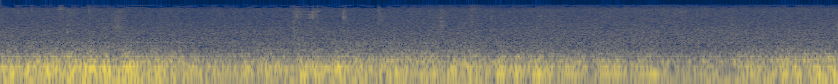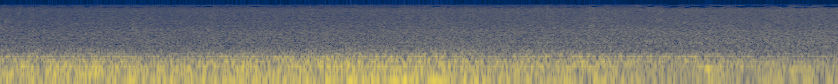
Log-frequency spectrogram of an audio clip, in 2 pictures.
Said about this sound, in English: Flash, boom, bang. Rolling thunder. This is no sound effect, folks. This is reality. Blinding lights, blowing rain. Thunder cracks.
